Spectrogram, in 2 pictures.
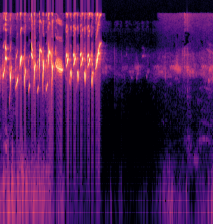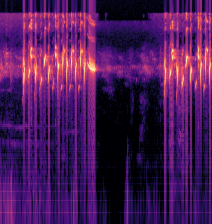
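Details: Algerian goldfinch, a free bird, gives three bursts of rapid tinkling, buzzy twitters, each about one to two seconds long, separated by short silences; soft low rumbling noise between phrases.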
